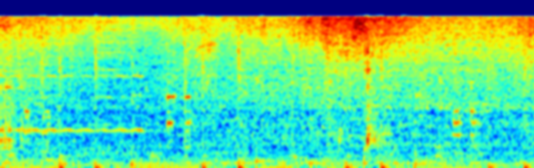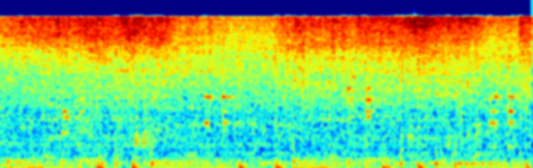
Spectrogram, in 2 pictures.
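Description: Meat sears in a very hot, dry pan in a restaurant kitchen, a steady sizzle and crackle running the whole time, with occasional scrapes and clatter of utensils stirring the food nearby.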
